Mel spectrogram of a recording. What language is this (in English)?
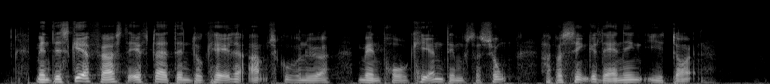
Danish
